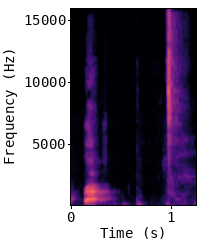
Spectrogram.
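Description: A pet dog gives two short, sharp barks separated by a brief pause, sounding near and fairly loud against an otherwise quiet background.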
